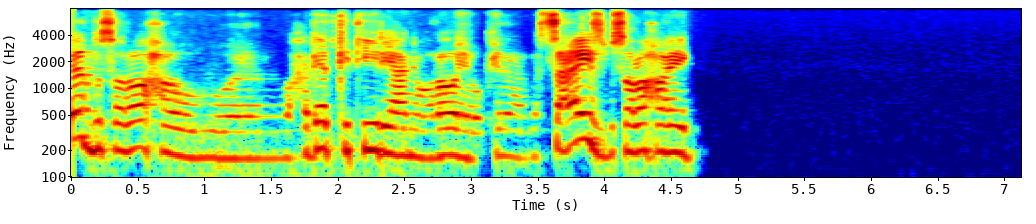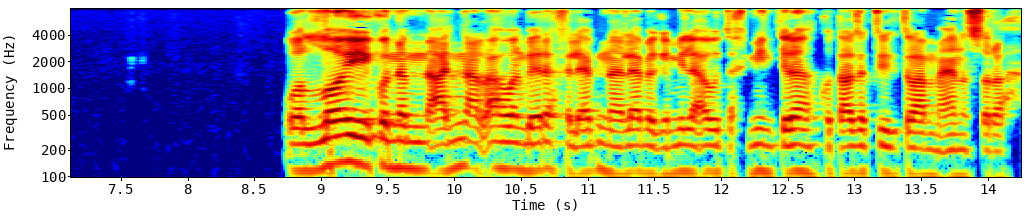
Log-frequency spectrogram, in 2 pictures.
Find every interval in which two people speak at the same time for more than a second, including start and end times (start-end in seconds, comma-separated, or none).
none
